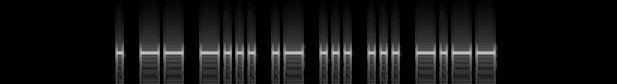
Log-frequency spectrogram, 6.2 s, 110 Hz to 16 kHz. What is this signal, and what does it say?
Morse code, heard as a keyed tone, about 20 wpm, 700 Hz. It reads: EMBASSY
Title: 7 Letter Words - First 3 Letters Given - 20wpm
